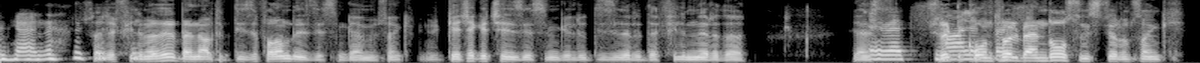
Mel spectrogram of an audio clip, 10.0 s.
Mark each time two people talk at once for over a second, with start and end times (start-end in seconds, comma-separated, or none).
7.2-8.7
